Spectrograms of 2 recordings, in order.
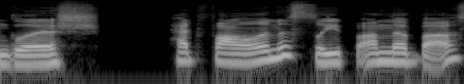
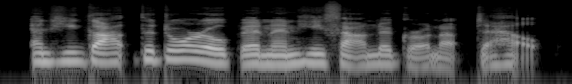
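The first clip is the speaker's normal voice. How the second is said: usual speaking voice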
